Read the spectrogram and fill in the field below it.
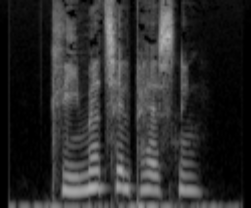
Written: klimatilpasning

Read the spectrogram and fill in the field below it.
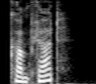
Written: komplot

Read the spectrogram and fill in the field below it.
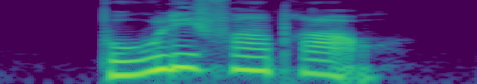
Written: boligfradrag

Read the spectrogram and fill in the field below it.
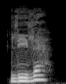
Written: lilla

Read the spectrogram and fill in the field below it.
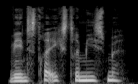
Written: venstreekstremisme

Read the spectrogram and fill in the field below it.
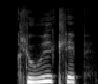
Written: kludeklip

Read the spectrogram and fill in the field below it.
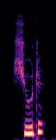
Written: sjutte

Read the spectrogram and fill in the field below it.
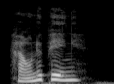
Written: havnepenge

